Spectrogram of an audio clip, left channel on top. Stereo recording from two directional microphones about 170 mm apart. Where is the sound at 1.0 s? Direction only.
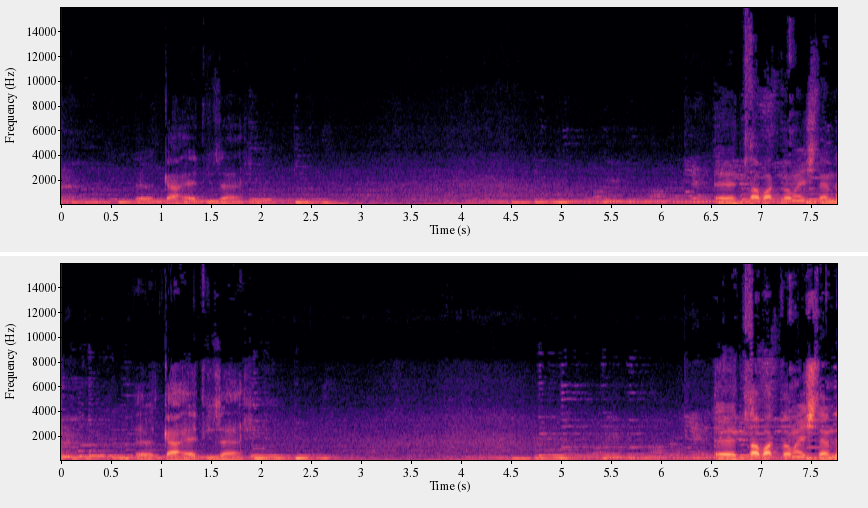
30° right (ahead or behind).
